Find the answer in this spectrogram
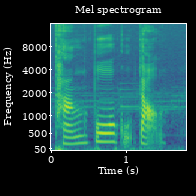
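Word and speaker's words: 唐蕃古道: 唐朝的时候呢，诶，青藏茶马古道，它有一个别名叫做唐波古道。这个“ 波” 字呢，它其实是番薯的“ 番” 那个“ 番” 字，它的破音在古音呢念作“ 波”。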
